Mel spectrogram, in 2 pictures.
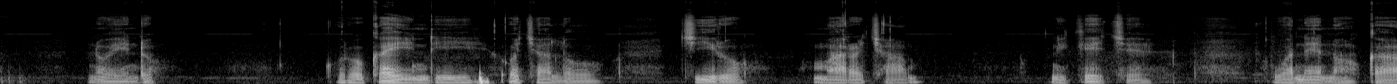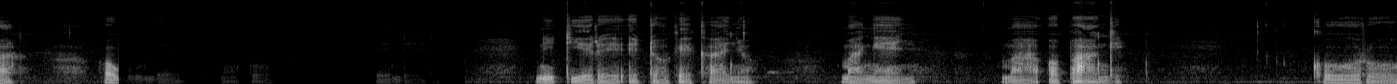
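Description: From 15.15 to 18.62 s the speech drops by about 34 dB and turns faint, with the centred voice almost gone. The likely cause is one channel inverted: with one stereo side in reversed polarity, the shared signal cancels when the channels are summed to mono, leaving only their small differences. On a waveform the envelope collapses to a sliver for that span, and a spectrogram shows the energy nearly erased.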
